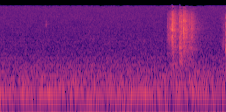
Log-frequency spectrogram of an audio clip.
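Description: Digital SLR camera's shutter firing once near the end, a quick double click of the mirror and shutter as the photograph is taken.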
